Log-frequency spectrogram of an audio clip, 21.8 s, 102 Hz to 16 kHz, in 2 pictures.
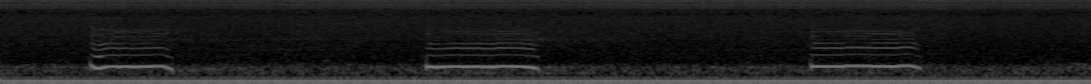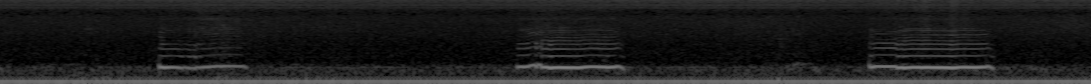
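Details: A pet with a slightly tight nasal passage, which does not bother her, snoring: regular short nasal whistling snores about every 3.7 seconds over a steady low room hum.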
